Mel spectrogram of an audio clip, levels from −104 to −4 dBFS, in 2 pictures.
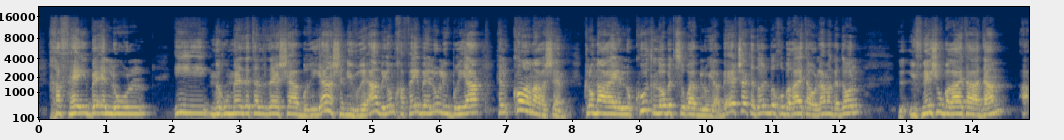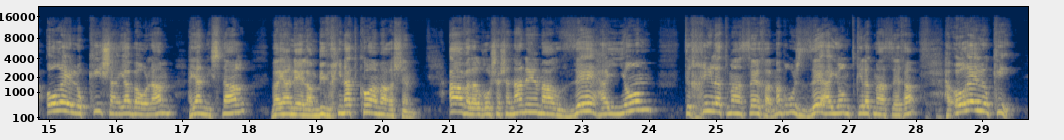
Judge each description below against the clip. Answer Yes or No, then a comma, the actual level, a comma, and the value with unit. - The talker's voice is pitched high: Yes, high, 210 Hz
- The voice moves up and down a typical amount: Yes, average, 3.9 semitones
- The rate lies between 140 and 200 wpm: No, average, 130 wpm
